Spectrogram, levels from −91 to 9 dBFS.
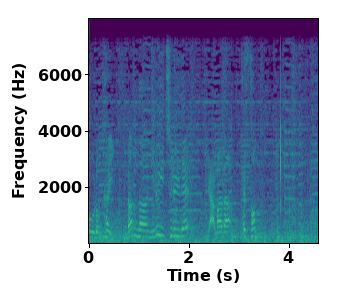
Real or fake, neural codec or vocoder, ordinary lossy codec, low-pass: real; none; none; 7.2 kHz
